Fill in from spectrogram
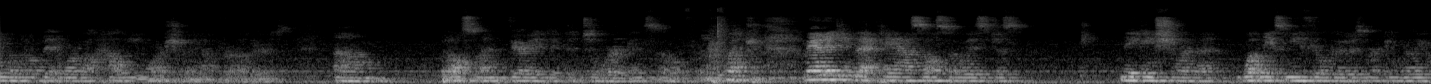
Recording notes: Live Show. The final episode of the live Salon show from December!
